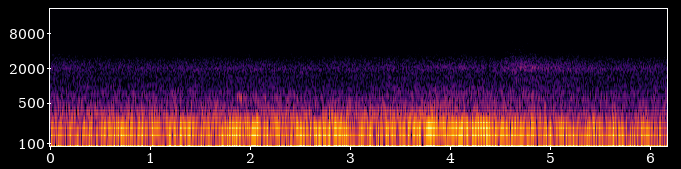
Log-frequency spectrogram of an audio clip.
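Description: Siemens C651 electric train approaching on elevated track: a steady low rumble with a hum.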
